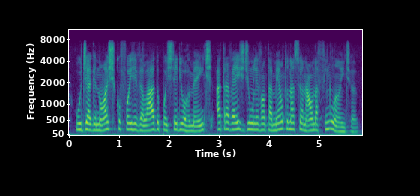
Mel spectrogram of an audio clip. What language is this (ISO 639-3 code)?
por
